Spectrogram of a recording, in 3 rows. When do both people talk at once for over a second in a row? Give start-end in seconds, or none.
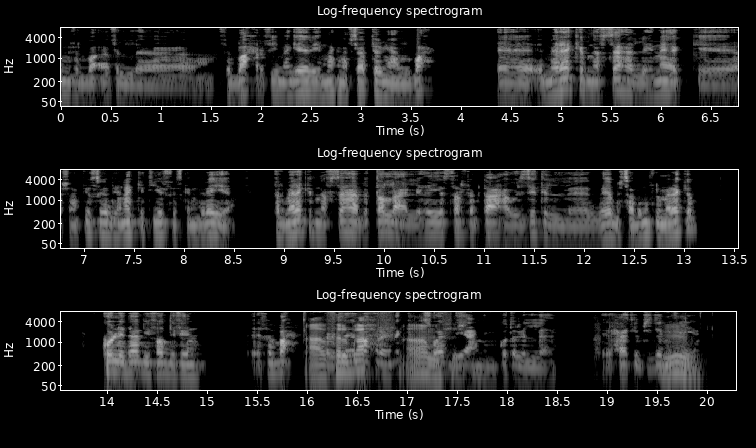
16.0-17.6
